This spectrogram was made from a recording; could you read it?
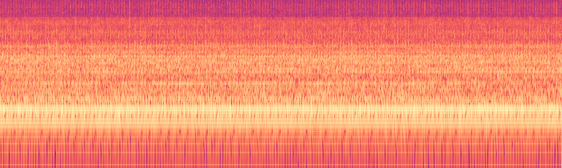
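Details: Junk walk-behind lawn mower running on just enough fuel after priming, air filter and cover missing, reportedly very smoky: a busy single-cylinder buzz at steady speed with an uneven rattling tap about once or twice a second; cause still to be checked.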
